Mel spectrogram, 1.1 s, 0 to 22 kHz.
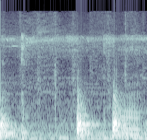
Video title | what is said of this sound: SUZUKI CARRY PICKUP FUTURA 1.5 - KELEBIHAN DAN KEKURANGAN | bagian bak belakangnya juga ini tebal kan, diketuk-ketuk gini suaranya tok-tok-tok itu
